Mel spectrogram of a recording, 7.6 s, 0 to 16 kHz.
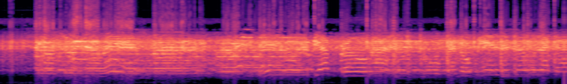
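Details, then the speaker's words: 1962 Emerson 707 transistor radio, tuned Saturday night to a local AM bluegrass station: clear music and singing, steady, with little static or fading; normal AM reception. "okay that's Saturday night and uh a local station plays bluegrass"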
